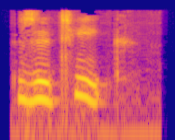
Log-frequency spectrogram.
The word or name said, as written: zootique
